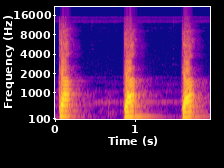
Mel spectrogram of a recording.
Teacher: So Qaf is produced between the root of the tongue and the soft palate against it, while KAAF is produced between the part of the tongue which is above the root towards the mouth and the hard palate against it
